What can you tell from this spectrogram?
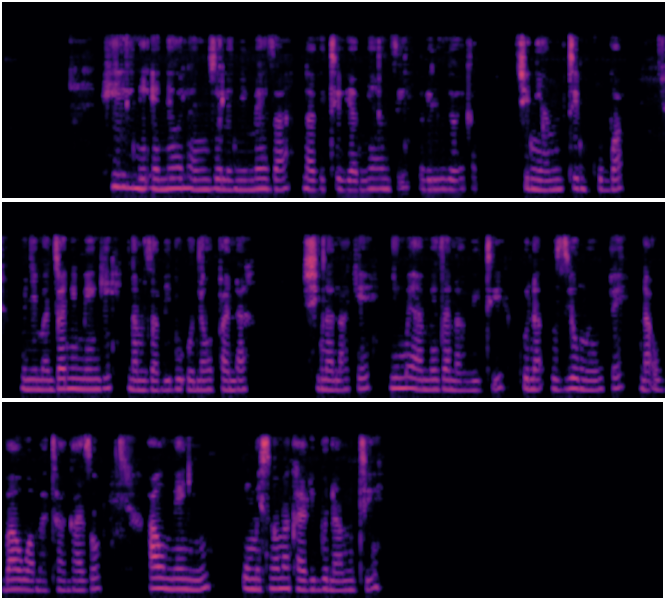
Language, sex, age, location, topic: Swahili, female, 18-24, Mombasa, government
